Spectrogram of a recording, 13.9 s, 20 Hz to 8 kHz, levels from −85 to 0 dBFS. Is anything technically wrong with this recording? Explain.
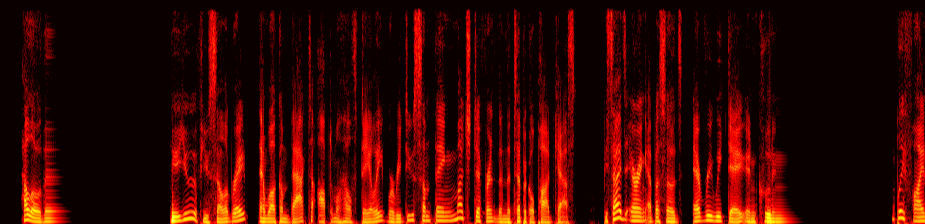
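Yes. The speech has two long gaps and a brief cluster of smaller glitches.

From 0.70 to 2.57 s, and again from 11.65 to 13.40 s, there is what sounds like a long network dropout, which is the likely cause. The last sound stretches into a fading buzz for a few tenths of a second, then about 1.45 s and 1.33 s of silence follow. When the speech returns, nearly 1.9 s and 1.7 s of it are simply gone. Nothing is replayed.

Just before the second dropout there is short concealed packet loss. It falls at 11.49 to 11.53 s, 11.53 to 11.57 s and 11.61 to 11.65 s, each losing about 20 ms. The receiver patched each hole by extending the preceding sound and then blending back. The result is a quick smear and wobble, and a short consonant may vanish. These losses run straight into the long gap.

The call codec band-limits everything to 8 kHz, which fits G.722 at 64 kbps.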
